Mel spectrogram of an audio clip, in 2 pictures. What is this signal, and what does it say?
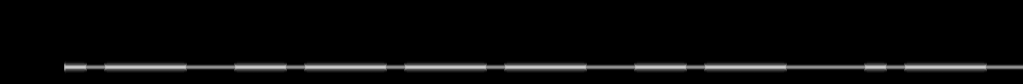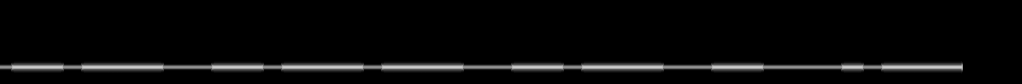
Radio time signal (WWVB), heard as a tone whose level steps once a second, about 810 Hz. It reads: 0 1 0 0 0 1 0 M 0 1 0 1 0 0 1 0 1 M 0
